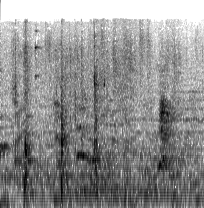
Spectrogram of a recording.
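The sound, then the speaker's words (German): A dachshund barks several times at a breeding show of the German Dachshund Club, held in a rustic barn at the edge of a village in Brandenburg, south of Berlin: short sharp yaps spaced irregularly against a steady background of crowd murmur and voices. “Wir sind bei einer Zuchtschau des Deutschen Tackle-Clubs im Land Brandenburg südlich von Berlin.”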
